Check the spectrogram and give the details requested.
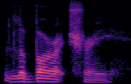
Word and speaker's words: laboratory: So, everything else was right, but just the last little bit at the end. You sort of said it the American way. So, laboratory.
